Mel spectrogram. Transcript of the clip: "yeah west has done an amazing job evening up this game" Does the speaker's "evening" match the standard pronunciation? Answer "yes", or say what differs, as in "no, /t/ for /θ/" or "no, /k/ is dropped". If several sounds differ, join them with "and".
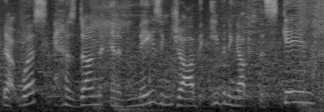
yes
